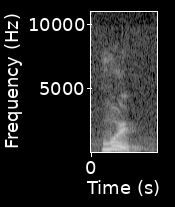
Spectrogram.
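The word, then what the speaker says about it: 물: Nếu đứng trên nó sẽ đọc là R, nếu đứng dưới như thế này các bạn sẽ đọc là L. Đọc L cao. Mul.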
